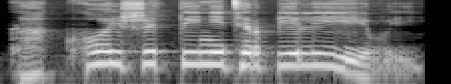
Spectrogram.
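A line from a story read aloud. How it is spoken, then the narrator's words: Sugary sigh. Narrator (Russian): приторно вздохнула оказавшаяся в его руках девушка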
